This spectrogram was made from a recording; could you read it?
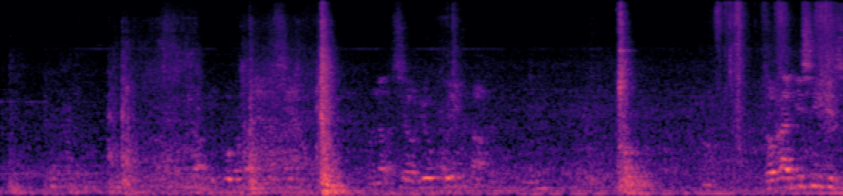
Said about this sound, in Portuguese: Eu vou encaixar as gavetas agora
